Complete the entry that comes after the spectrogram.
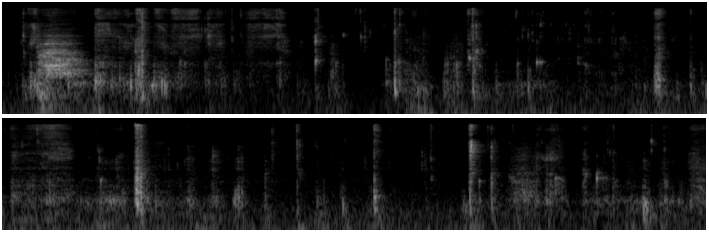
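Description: Close-miked chewing and lip-smacking of two people eating gelatinous pork trotters by hand: irregular wet smacks and clicks, with a longer, louder wet sound in the first second or so.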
